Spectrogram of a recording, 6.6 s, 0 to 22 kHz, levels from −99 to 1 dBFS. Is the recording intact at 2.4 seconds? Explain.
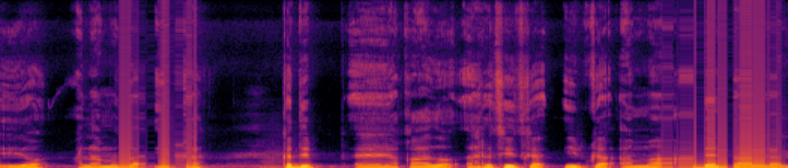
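Yes, the speech at 2.4 s plays through intact, with no fault at that moment.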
